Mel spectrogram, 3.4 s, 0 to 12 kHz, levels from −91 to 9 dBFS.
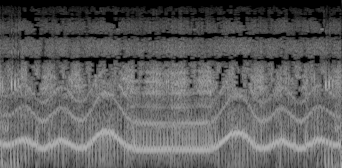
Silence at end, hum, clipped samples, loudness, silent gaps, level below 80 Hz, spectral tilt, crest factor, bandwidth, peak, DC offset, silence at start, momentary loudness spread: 0 s; none; under 0.1%; -23 LUFS; none; -48 dBFS; -4 dB/octave; 16 dB; 11 kHz; -8 dBFS; under 0.1%; 0 s; 1 LU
